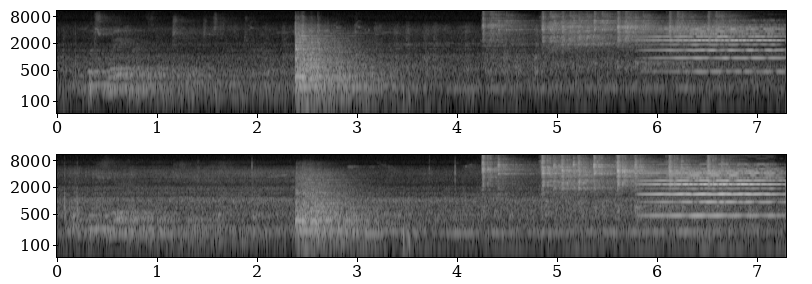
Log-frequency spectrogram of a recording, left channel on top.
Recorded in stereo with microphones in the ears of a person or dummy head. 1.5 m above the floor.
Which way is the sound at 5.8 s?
35° right (ahead or behind).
